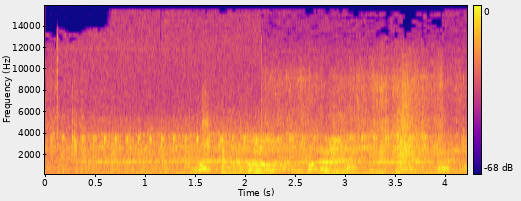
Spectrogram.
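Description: Indistinct voices of people talking over outdoor background noise, with a steady low hum under it all.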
